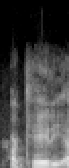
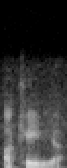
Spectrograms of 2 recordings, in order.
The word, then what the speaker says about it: Acadia: ah Arcadia okay okay I was only emphasizing the a to deemphasize the r there is no R so it's Aradia I put I kep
